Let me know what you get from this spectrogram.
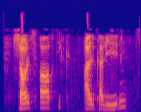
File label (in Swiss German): "salzartig", alsace; vin; alcalin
